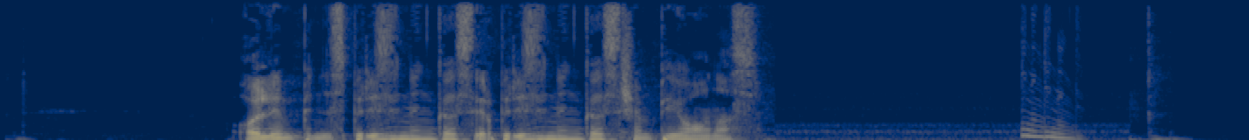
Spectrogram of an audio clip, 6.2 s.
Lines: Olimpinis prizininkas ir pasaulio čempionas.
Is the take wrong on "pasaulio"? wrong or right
wrong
